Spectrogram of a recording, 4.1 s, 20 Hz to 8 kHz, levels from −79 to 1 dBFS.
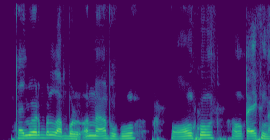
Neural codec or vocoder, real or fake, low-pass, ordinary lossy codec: codec, 16 kHz, 2 kbps, X-Codec, HuBERT features, trained on balanced general audio; fake; none; none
